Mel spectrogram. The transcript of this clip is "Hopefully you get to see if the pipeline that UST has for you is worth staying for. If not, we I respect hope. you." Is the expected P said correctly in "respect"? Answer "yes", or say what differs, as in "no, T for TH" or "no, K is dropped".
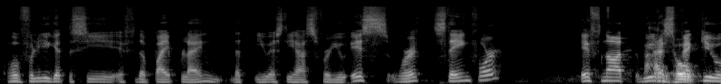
no, P is dropped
